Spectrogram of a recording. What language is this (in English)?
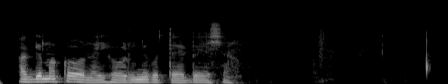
Kikuyu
